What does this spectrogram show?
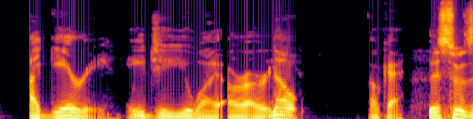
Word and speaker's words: Aguirre: What's his last name? Agiri. It's spelled Aguirre, Aguyurre.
